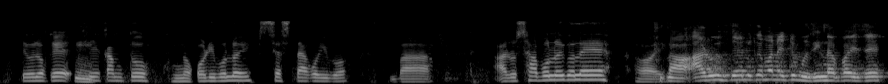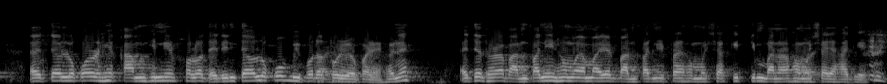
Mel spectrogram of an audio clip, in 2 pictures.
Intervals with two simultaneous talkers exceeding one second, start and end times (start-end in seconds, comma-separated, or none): none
